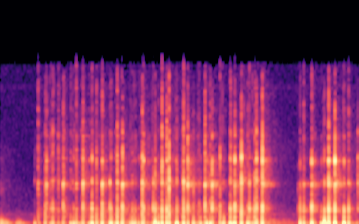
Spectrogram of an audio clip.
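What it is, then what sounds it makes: Wooden slice coasters. Long nails tap quickly on two solid round wood-slice coasters held in the hands, with one briefly brought close to the camera. The taps are dry, short clicks with a soft, woody low thump and no ring. They come in a steady rapid run, pause for about half a second near the four-second mark, then resume.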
